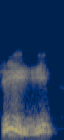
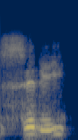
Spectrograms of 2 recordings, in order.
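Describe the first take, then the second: First: The word is not pronounced like 'city'. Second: The word is pronounced like 'city'. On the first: The speaker calls it right. "it's really called Sidhe" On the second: The speaker calls it wrong. "I pronounced it City for quite a long time"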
